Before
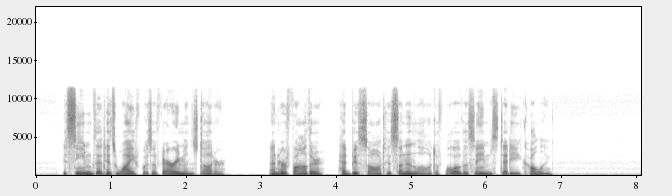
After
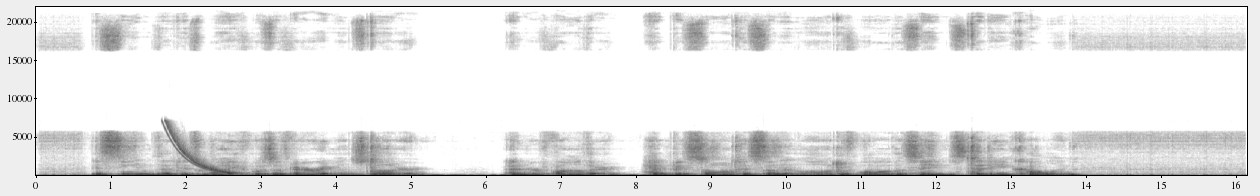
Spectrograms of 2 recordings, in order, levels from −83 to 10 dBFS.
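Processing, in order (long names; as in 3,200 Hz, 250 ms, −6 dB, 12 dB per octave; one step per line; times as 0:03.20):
comb filter 6.8 ms, depth 59%
wrong playback speed 15 ips tape played at 7.5 ips
bad sample-rate conversion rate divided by 2×, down filtered, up hold
bass and treble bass +5 dB, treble +11 dB
downward compressor 12 to 1, threshold −32 dBFS, peak gain reduction 20.5 dB
echo through a band-pass that steps 107 ms, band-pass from 1,200 Hz, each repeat 1.4 octaves, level −11.5 dB
sound drawn into the spectrogram fall, 0:01.68–0:02.58, 270–7,300 Hz −36 dBFS
convolution reverb RT60 0.45 s, pre-delay 42 ms, DRR −10 dB
transient designer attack +7 dB, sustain +2 dB
mains-hum notches 50/100/150/200 Hz
level +2 dB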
